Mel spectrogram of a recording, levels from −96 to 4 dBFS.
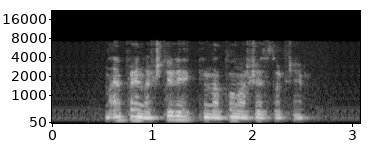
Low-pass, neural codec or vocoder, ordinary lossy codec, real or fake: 7.2 kHz; none; none; real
